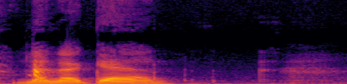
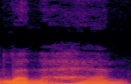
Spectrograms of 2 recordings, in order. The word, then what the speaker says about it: Lenehan: And Dad was born in Montreal, and they said Lenegan, not Lenehan, because they can't pronounce the H.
